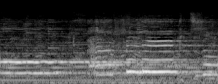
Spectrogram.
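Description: Live folk metal band playing: a melody of long held notes over a steady low drone, the melody moving to a new note a little past the middle.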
